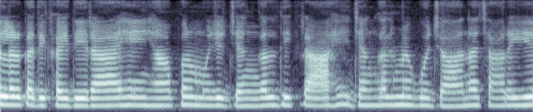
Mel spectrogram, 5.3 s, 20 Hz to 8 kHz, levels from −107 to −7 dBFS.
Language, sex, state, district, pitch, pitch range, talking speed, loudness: Hindi, female, Odisha, Nuapada, 205 Hz, 200-215 Hz, 225 wpm, -19 LUFS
